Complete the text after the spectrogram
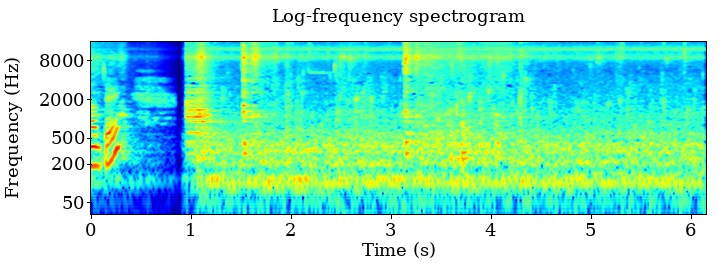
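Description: A thick sauce sizzles and bubbles in a pot.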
